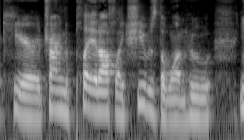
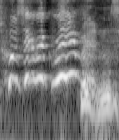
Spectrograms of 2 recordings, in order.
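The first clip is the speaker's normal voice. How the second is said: loud, high baffled cry; mock confusion; 10 dB louder than usual. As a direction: blurt it out high and loud, laughing. Voicing Taps, baffled.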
